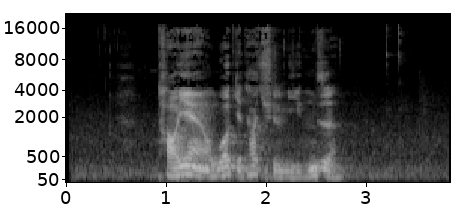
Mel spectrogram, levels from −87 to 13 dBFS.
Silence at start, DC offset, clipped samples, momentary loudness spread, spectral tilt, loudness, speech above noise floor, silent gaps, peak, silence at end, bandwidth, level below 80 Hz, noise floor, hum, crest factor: 0.9 s; under 0.1%; under 0.1%; 14 LU; -5 dB/octave; -23 LUFS; 32 dB; none; -4 dBFS; 1.05 s; 17 kHz; -62 dBFS; -54 dBFS; none; 22 dB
